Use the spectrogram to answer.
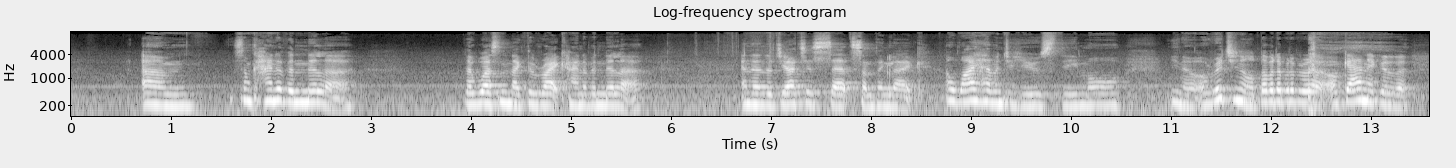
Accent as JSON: {"language": "English", "country": "Denmark", "moved": "as an adult", "lives_now": "United Kingdom", "said": "I'm from Denmark"}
